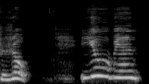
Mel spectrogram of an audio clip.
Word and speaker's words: 昜: Now let’s look at “肠” (as in sausage), the “月” on the left also represents meat, and the right side (昜) is pronounced “yáng,” this component “昜,” in ancient times referred to a tube that allowed things to pass through.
